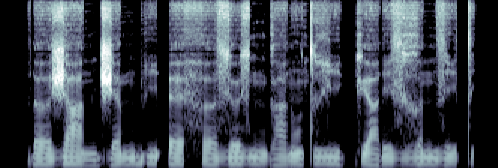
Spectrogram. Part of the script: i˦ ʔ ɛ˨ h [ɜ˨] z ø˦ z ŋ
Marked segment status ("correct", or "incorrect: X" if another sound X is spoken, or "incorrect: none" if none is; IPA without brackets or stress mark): correct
